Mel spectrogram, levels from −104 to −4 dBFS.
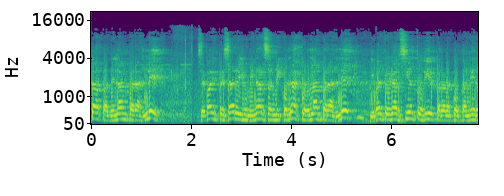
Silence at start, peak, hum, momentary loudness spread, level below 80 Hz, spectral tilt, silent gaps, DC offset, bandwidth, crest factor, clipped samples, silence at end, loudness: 0 s; 0 dBFS; none; 6 LU; -60 dBFS; -4 dB/octave; none; under 0.1%; 13 kHz; 14 dB; under 0.1%; 0 s; -14 LUFS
